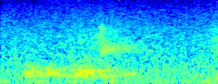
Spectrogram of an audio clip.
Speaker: did you hear that that's my stomach they're testing all the food and sometimes you know after eating so much like you just feel a little bit bloated and stuff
